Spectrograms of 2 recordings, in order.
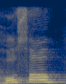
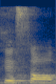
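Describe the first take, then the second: First: حسام said the Arabic way, as hosam with an o after the h; Arabic pronunciation. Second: حسام said the Persian way, as hesam with an e after the h; Persian pronunciation. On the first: Teacher showing the Arabic form of the name, saying حسام as hosam. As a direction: say حسام with a rounded o, hosam, and a raised pitch. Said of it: "تلفظ عربیش با ضمه است". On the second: Teacher showing how Persians say the name, حسام as hesam. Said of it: "تو زبان ما شده". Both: Shown as a demonstration.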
